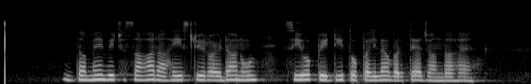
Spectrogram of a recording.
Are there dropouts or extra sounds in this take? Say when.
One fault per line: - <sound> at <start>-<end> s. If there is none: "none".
none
